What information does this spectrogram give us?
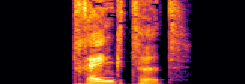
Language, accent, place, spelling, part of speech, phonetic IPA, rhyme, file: German, Germany, Berlin, tränktet, verb, [ˈtʁɛŋktət], -ɛŋktət, De-tränktet.ogg
- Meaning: inflection of tränken: 1. second-person plural preterite 2. second-person plural subjunctive II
